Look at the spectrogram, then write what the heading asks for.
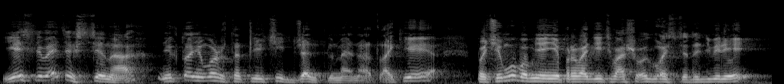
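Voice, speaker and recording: An actor in a radio play voicing a lordly English club gentleman, deliberate and emphatic in his speech. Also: mid-range voice, expressive, slightly rough. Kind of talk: 1980s radio play acting.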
